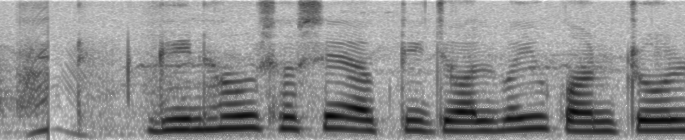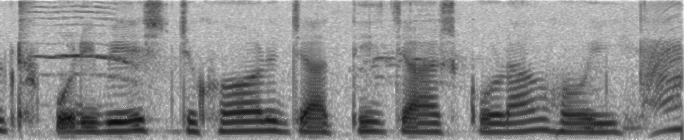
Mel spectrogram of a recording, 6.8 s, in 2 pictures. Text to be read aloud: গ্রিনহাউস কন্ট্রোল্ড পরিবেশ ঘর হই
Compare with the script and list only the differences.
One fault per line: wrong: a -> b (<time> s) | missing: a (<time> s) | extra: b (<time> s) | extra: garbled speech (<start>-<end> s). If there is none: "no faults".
extra: হসে আকটি জলবায়ু (1.4 s)
extra: যাতি চাষ করাং (4.9 s)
